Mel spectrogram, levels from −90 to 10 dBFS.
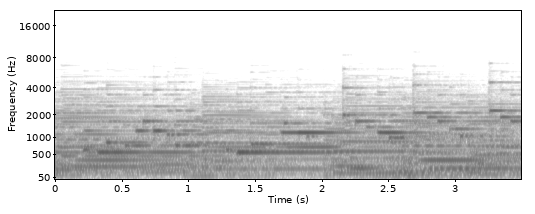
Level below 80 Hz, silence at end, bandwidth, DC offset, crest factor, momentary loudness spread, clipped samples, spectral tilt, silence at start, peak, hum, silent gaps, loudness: -58 dBFS; 0 s; 7.4 kHz; under 0.1%; 12 dB; 4 LU; under 0.1%; -7.5 dB/octave; 0 s; -20 dBFS; none; none; -33 LUFS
